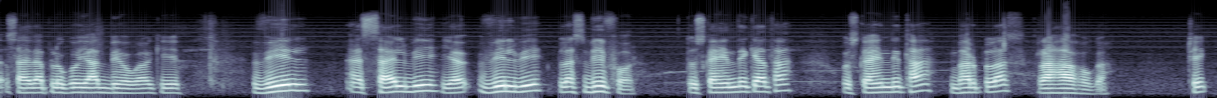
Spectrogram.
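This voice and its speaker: Slow, smooth-voiced male teacher. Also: a little high, no room sound. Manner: slow, patient explaining with repeated checks. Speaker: English teacher. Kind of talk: classroom grammar lesson.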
